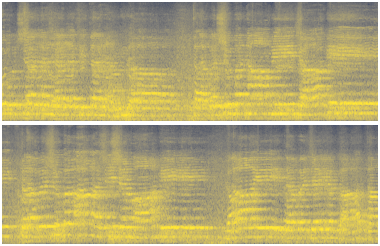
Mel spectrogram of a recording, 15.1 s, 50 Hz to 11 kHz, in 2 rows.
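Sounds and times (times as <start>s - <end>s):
group of voices singing: 0.0s - 15.0s.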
